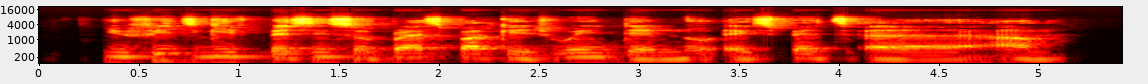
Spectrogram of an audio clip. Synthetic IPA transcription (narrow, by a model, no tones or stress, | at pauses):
jufitɡivpɛsɔ̃nsɔpɹaɪspaked͡ʒwɛ̃ndɛnoʔɛ̰kspɛtaa̰m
